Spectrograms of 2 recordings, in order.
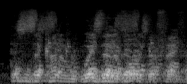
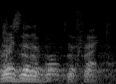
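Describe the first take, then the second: First: Booming voice through an effect unit; Wizard of Oz effect. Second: Breathy processed whisper; unvoiced processed echo; whispery wizard effect. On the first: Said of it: "I'm gonna run through a few of them now". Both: Shown as a demonstration.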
